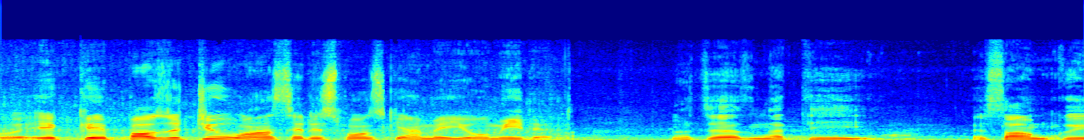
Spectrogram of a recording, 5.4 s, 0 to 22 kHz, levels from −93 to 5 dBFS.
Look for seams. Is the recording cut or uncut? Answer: uncut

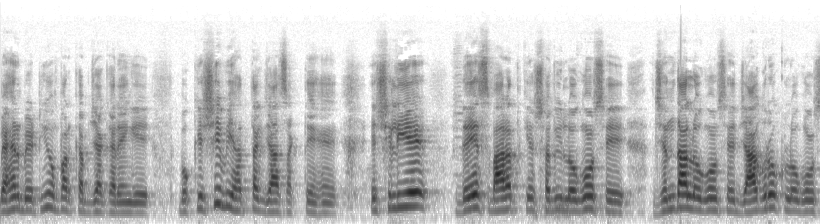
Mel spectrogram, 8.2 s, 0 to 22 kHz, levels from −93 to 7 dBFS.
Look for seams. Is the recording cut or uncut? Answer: uncut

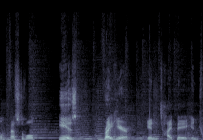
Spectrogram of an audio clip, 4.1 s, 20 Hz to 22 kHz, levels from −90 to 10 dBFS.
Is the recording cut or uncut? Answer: uncut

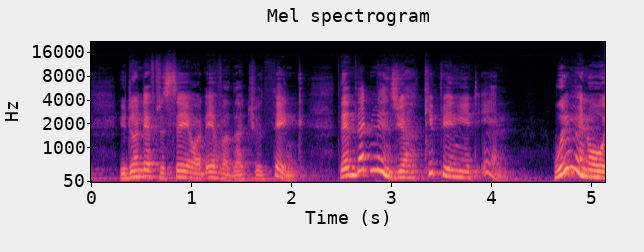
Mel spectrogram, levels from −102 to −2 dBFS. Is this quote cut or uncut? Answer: uncut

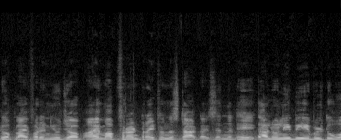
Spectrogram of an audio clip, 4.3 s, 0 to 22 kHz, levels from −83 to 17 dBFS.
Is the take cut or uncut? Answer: cut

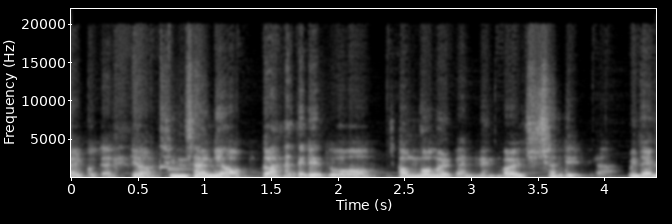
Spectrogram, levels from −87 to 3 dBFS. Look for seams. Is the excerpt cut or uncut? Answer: cut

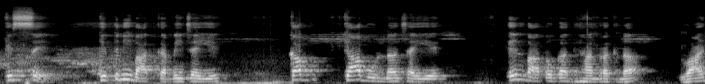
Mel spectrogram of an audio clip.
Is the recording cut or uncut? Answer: uncut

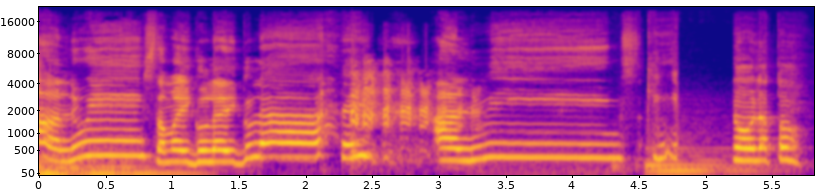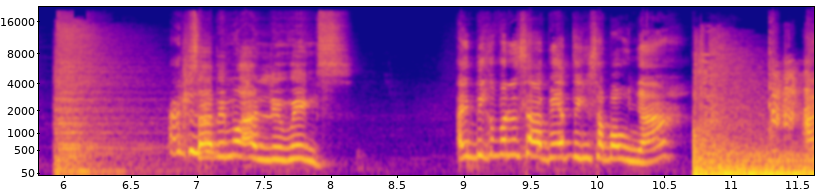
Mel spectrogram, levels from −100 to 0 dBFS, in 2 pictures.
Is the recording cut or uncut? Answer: cut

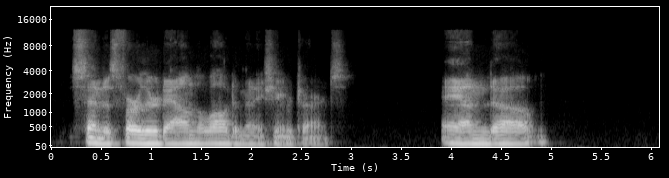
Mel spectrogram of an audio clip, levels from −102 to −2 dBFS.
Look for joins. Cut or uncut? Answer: uncut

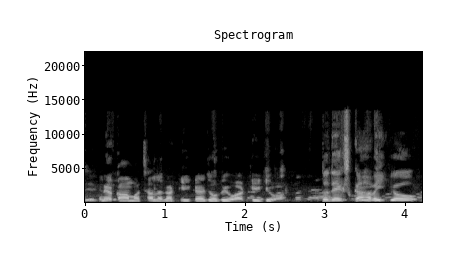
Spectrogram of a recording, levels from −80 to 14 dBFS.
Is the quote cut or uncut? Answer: uncut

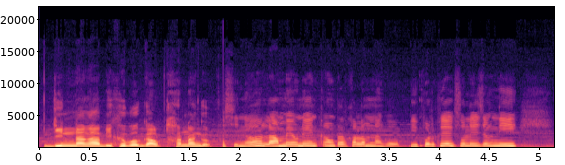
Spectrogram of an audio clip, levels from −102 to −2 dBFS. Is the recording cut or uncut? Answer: cut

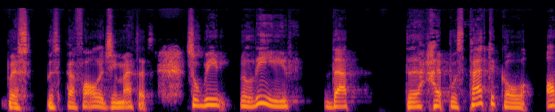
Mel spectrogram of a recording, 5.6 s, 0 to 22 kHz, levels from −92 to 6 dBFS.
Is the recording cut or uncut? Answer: cut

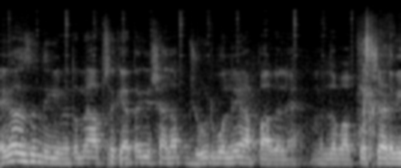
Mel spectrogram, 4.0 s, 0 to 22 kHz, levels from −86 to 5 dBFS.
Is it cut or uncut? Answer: uncut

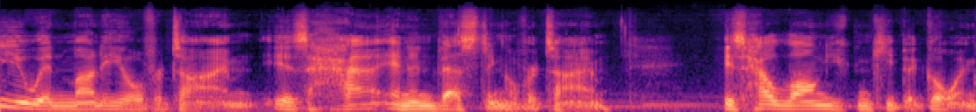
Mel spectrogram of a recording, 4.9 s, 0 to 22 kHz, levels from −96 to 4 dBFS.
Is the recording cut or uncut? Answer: uncut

